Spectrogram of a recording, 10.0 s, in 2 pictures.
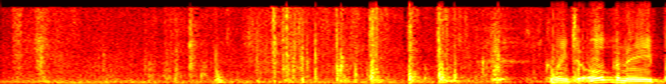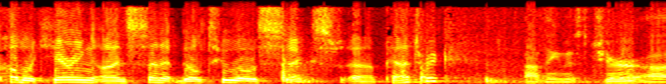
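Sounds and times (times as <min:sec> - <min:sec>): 
papers shuffling: 0:01.2 - 0:03.9
speech: 0:04.2 - 0:09.9.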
